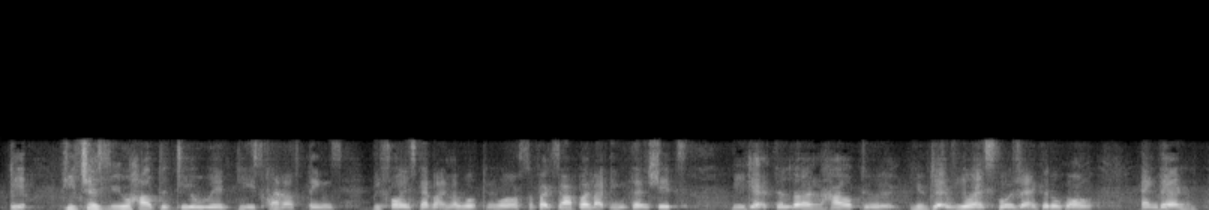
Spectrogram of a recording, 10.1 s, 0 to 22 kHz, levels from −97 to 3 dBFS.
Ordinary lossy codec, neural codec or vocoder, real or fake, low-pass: AAC, 48 kbps; codec, 16 kHz in and 24 kHz out, 0.6 kbps, FireRedTTS-2 codec; fake; 7.2 kHz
